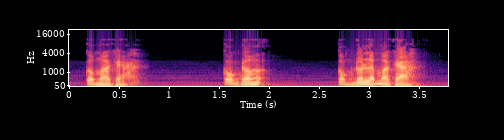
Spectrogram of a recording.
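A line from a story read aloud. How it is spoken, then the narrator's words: Stammering speech. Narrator (Vietnamese): bố cái bích tỉnh táo nhất thì chỉ lắp bắp nói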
